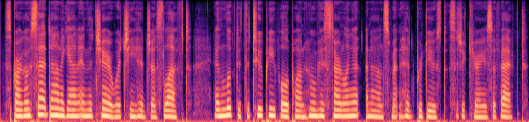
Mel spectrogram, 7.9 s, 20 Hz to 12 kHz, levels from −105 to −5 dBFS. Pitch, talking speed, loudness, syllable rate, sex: 180 Hz, 220 wpm, -17 LUFS, 5.7 syllables/s, female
